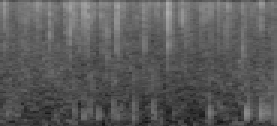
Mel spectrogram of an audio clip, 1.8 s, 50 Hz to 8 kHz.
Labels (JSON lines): {"label": "biophony, pulse", "recorder": "SoundTrap 500"}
